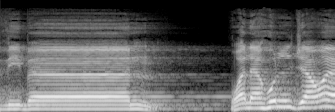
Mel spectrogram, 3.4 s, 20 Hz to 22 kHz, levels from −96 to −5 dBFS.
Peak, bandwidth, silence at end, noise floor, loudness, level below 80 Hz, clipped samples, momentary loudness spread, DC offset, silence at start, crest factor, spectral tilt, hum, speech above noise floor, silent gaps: -4 dBFS; 14 kHz; 0 s; -39 dBFS; -16 LUFS; -60 dBFS; under 0.1%; 9 LU; under 0.1%; 0 s; 14 dB; -6 dB/octave; none; 24 dB; none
